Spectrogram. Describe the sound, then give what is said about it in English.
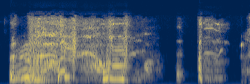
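A person coughing: a long, harsh fit of raspy coughing at the start, then a few short, sharp coughs in quick succession with brief gaps of silence between them. “let me start that coughing crap again.”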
